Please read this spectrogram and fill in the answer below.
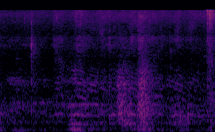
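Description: Near silence: quiet room tone, with a couple of faint, soft sounds about a third of a second and three quarters of the way in.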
